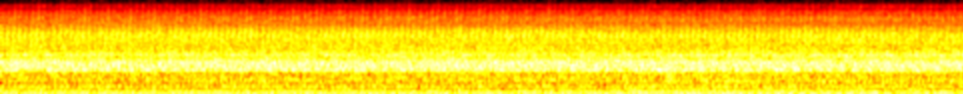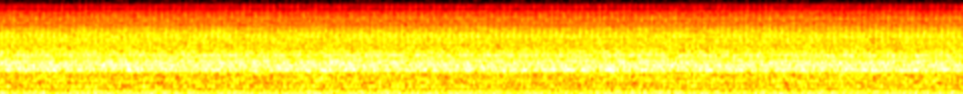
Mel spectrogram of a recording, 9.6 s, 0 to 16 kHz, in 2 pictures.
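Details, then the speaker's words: 2015 Honda CR-V idling after DIY spark plug replacement: steady, even idle with soft hiss, no knocks, misses or surging; runs normally, though owner notes another issue probably not spark-plug related. "Let it sit there for a little bit just so if you start hearing any weird noises. As far as you can see, right here, it's all normal."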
